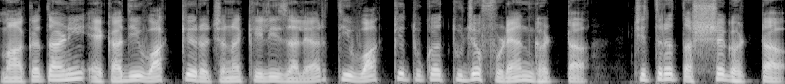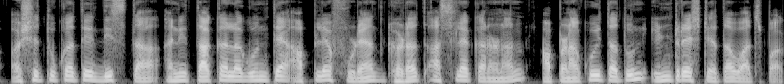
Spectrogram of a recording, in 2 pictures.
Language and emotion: Goan Konkani, neutral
